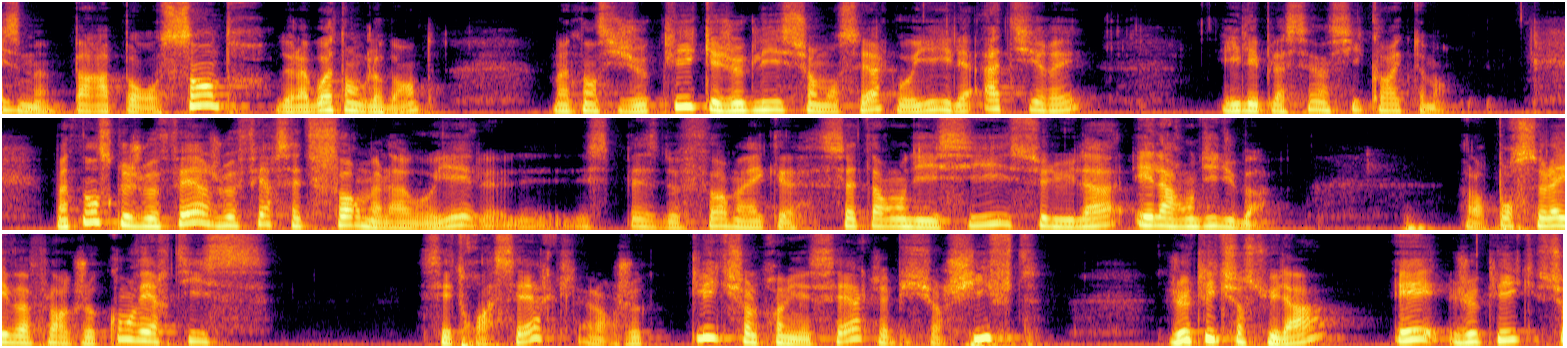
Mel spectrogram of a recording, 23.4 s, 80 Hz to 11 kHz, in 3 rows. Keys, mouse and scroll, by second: 1.7 click, 3.3-5.8 drag, 6.7 click, 7.4-8.8 drag, 14.8 KP_Subtract, 15.4 middle click, 16.3 click, 17.7 click, 19.1 click, 21.4 shift+click, 23.3 shift+click.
